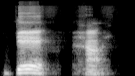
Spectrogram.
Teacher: A sílaba tônica de guerra é guer. Então nós vamos contar as sílabas poéticas apenas até o gu aqui, no mesmo caso, nós temos novamente a união de duas sílabas átomas, nu, que é átomo porque não é acetuado.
